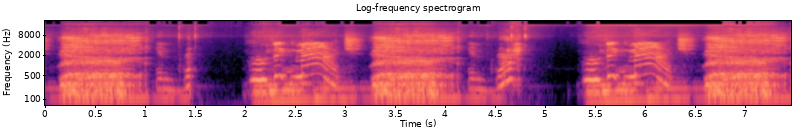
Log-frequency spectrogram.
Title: Little burp and big burps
